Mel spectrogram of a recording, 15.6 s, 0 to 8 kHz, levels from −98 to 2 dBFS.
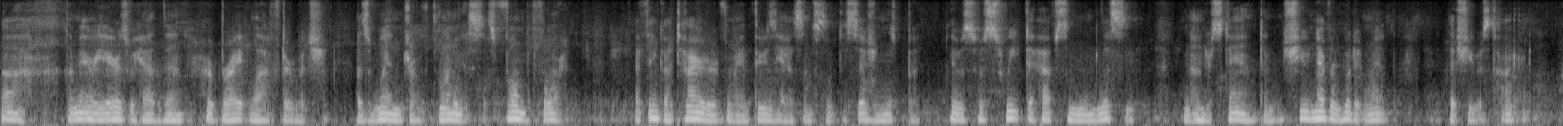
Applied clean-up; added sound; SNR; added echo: neural separator model SepFormer DNS4.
